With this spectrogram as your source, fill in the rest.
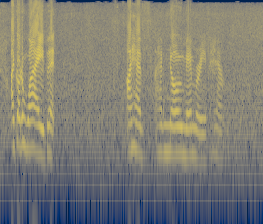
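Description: A young woman speaks quietly and tensely nearby.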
